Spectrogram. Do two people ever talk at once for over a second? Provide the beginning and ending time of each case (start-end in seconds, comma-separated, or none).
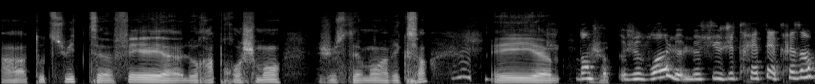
none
